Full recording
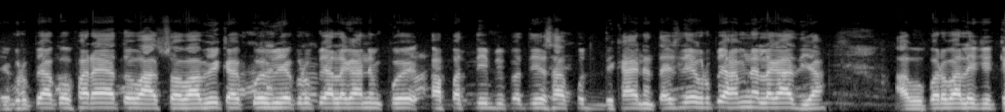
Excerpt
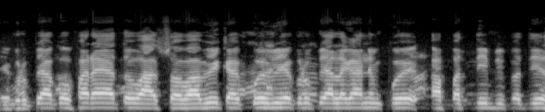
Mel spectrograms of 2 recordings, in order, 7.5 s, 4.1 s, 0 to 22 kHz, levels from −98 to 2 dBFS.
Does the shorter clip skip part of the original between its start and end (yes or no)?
no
